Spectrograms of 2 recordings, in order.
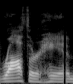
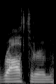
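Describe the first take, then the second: First: The name is said with an American pronunciation. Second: The name is said with a British pronunciation. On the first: "I'd call it Rotherham here in America" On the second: "I think is how you say it"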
